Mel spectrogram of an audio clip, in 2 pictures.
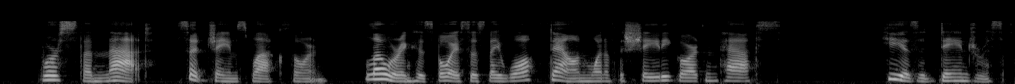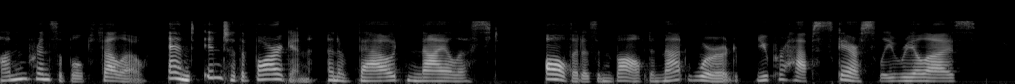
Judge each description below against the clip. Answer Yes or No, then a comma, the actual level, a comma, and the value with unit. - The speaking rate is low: Yes, slow, 125 wpm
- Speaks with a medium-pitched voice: Yes, medium, 165 Hz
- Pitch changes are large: No, average, 4.9 semitones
